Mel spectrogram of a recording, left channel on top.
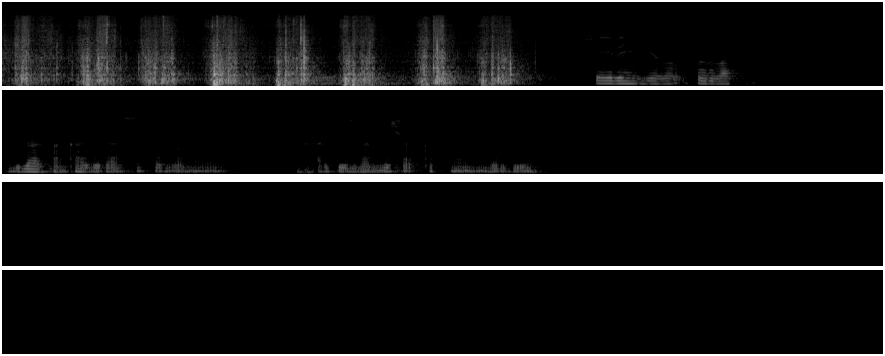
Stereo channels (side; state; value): right; silent; digital silence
